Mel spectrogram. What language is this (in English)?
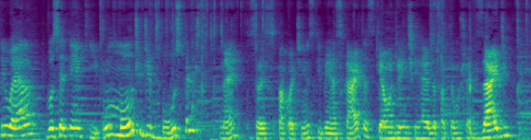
Portuguese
